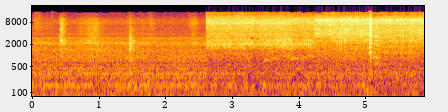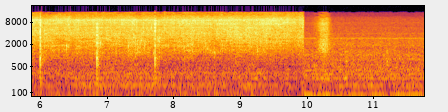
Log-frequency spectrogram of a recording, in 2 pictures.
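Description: Hot oil sizzling as split lentils fry in a steel pan, with a few sharp clicks of a slotted metal spoon stirring them. The sizzle starts suddenly about two and a half seconds in and stops about ten seconds in.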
